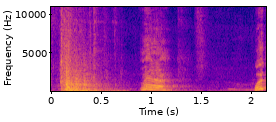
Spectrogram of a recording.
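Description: A door banging as it is swung, a dull thud with a noisy tail lasting under a second, followed by a short spoken exclamation.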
